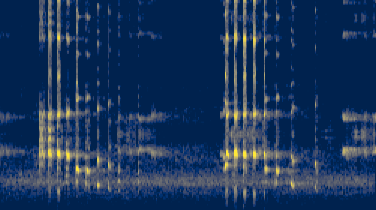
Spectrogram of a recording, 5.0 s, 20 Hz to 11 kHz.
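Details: Bald eagles at the Decorah nest on a morning of 21 March 2018: two loud bursts of rapid, high, chittering notes that step downward, each burst about a second long, separated by a pause, with a steady background hum.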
